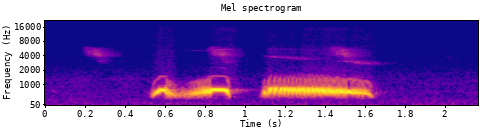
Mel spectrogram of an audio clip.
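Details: Spotted dove cooing in the thúc gù lure style, used to agitate wild doves so they answer: a short wavering double-hump note, a brief pause, then a longer level coo, on a clean background.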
